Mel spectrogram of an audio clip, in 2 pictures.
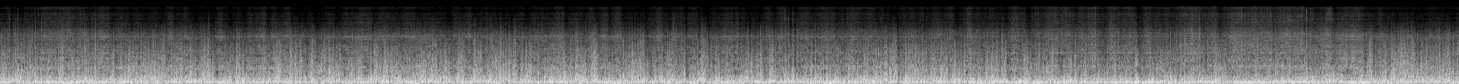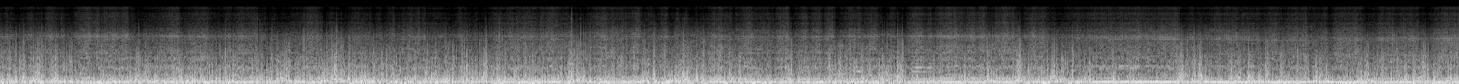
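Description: BMW R1250GS boxer-twin engine running steadily while riding, with wind noise on the helmet or action-camera microphone.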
